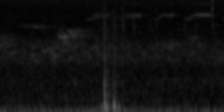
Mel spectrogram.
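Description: A soft interface click sounds once as a building plot is placed.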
